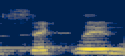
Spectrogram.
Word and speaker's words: cichlid: So it's a cichlid with a sick lid on his head.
